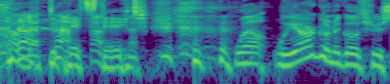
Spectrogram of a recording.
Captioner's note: laughing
